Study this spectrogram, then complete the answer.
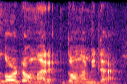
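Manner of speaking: soft, urgent begging; under the breath; quiet pleading prayer. Retold or imitated. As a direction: whisper your prayer. Praying again.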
